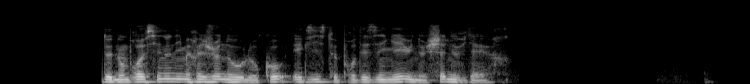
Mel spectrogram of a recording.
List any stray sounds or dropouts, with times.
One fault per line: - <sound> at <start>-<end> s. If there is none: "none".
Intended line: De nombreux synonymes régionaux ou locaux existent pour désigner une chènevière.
none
